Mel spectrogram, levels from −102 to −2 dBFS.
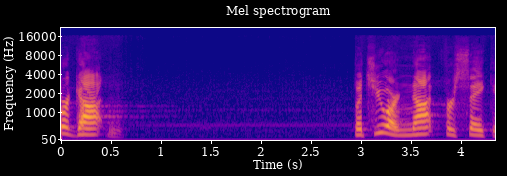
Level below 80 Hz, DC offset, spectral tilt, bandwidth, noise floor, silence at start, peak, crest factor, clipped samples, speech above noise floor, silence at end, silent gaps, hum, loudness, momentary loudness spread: under -90 dBFS; under 0.1%; -4 dB/octave; 15.5 kHz; -79 dBFS; 0 s; -10 dBFS; 22 dB; under 0.1%; 50 dB; 0.1 s; none; none; -30 LUFS; 13 LU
